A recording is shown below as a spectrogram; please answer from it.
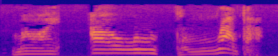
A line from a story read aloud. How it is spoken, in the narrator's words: growled Brocando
